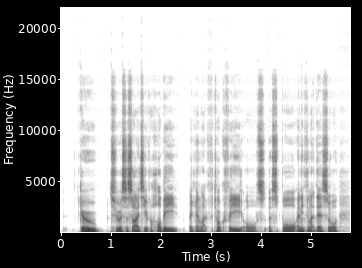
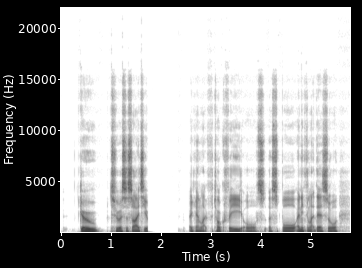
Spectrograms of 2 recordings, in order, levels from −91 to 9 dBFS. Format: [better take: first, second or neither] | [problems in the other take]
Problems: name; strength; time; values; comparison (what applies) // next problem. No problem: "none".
first | audio cutting out; at 1.5 s for 0.5 s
